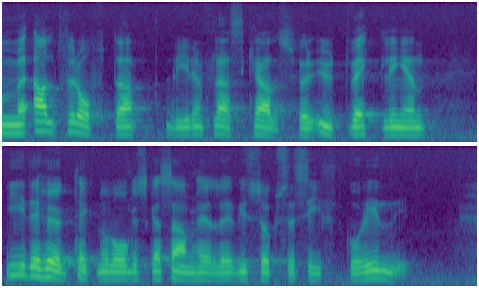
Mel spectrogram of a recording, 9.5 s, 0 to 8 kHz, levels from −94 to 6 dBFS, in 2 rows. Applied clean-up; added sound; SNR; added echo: none; none; none; none.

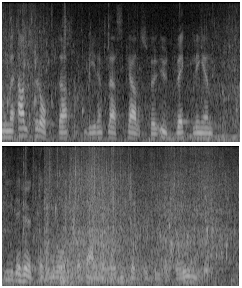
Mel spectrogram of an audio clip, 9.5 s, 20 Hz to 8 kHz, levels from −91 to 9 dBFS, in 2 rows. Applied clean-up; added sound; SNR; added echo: none; Waves, surf; 3 dB; none.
